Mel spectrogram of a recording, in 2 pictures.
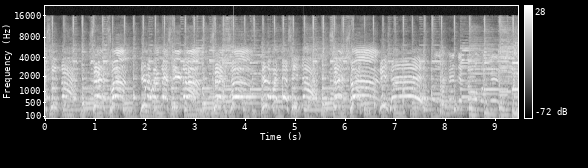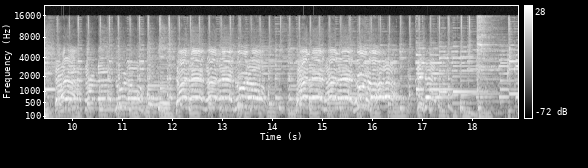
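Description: Live band playing an upbeat instrumental huayno passage. A bright lead melody with sliding, bending notes runs over a bass line and keyboard, with a steady, quick percussion beat throughout.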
